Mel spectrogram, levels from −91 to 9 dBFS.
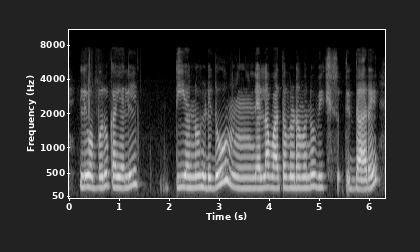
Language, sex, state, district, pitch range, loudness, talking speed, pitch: Kannada, female, Karnataka, Bidar, 210-235 Hz, -14 LUFS, 85 wpm, 220 Hz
